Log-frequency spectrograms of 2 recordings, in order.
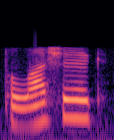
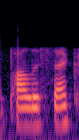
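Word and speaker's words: Polasek: to slaughter this, but Palashik Museum in Winter Park. Yes. I used to say Polisek, but I heard today that I was saying it wrong all along.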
